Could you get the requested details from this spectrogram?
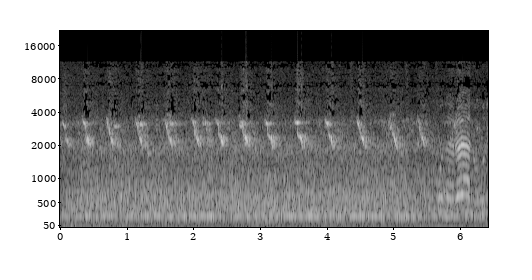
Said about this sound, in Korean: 네, 근데 아저씨 닭 소리 때문에 정신이 없는데 도대체 닭을 몇 마리나 키우시는 거예요? 각 동마다 5천 수씩 2만 수요. 네, 참 많이 키우시네요.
